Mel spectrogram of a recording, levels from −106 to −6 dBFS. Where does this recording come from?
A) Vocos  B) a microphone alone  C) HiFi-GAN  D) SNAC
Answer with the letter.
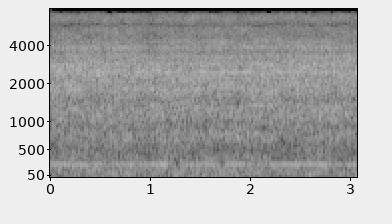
D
